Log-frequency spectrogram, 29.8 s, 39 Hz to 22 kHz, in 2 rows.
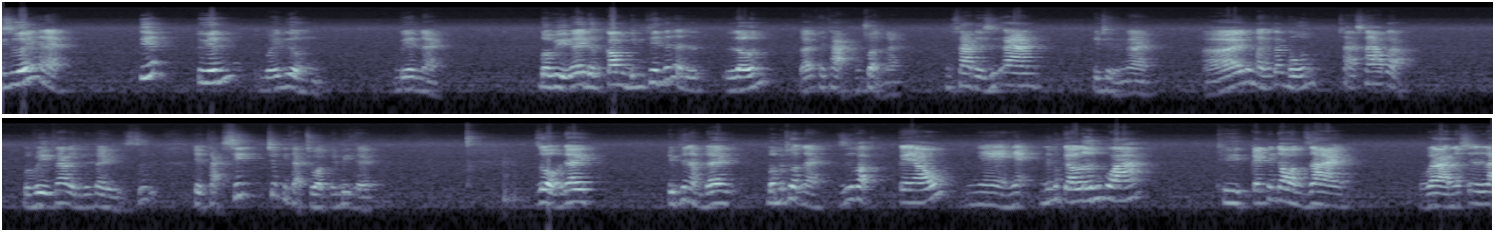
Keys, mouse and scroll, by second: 11.1 alt+click, 23.3 click.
